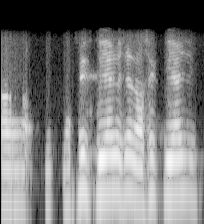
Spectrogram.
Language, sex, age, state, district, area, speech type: Bengali, male, 60+, West Bengal, Uttar Dinajpur, urban, conversation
